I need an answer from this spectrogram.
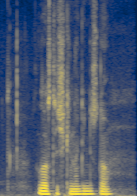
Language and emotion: Russian, neutral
